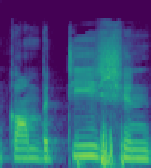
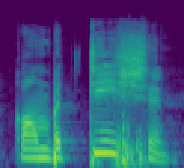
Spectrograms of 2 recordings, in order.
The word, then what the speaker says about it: competition: It comes on the syllable before TION. Okay, so attention, the stress is given on the second syllable. Attention, competition. See, the shen is not stressed. It is the syllable right before the last syllable.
